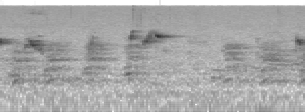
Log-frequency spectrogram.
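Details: Red-whiskered bulbul, fighting song used in trapping: a few loud, slurred whistled notes in quick clusters, with a sharp rising note near the middle, over low background hum.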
